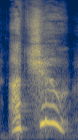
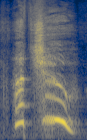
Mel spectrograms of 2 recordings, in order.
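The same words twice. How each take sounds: First: High, loud acted sneeze. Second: Even higher, louder sneeze; bigger sneeze. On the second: Acted. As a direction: let the second sneeze explode. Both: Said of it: "sneezed the old man".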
